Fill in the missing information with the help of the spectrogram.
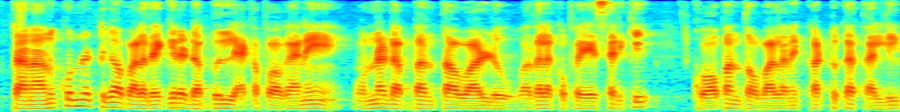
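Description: A man's voice: lowish voice, close to an everyday voice. A man voicing a confident defense lawyer in a courtroom story, arguing emphatically.

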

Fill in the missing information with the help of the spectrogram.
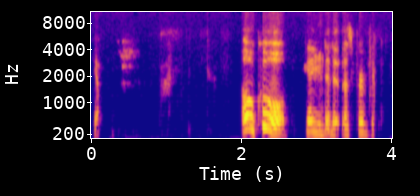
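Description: A woman in her thirties, a marine researcher, answering questions on a video call, lively and full of fillers and laughs. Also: high voice, a little slow, creaky, a little hiss or hum. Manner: animated, laughs often, many fillers. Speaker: marine researcher guest speaker. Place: small indoor lab room. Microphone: wired earbuds on a video call. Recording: dull, dry video call audio.

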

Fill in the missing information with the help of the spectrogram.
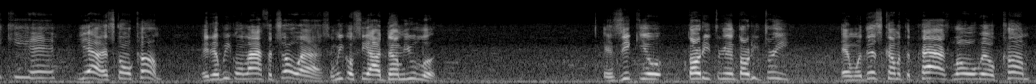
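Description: A man street preaching outdoors in a very high, piercing, tense voice, blunt and profane, tagging his lines with "man" and "bro." He slows right down when he reads scripture. Faint traffic hums behind him. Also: pushed and bright. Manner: confrontational, profane, emphatic; reads scripture aloud slowly.

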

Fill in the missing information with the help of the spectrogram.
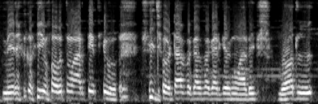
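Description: A man's voice: a little high, level tone, takes it slowly, fairly bright tone, low-quality recording. A young man chatting casually to his vlog camera in a wistful, reflective way. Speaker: vlogger.

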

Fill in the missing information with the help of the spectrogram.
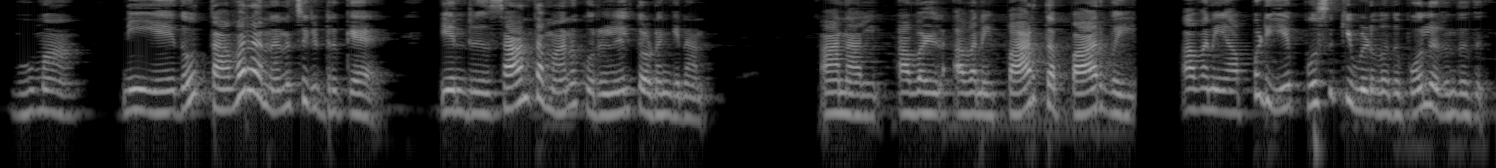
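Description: A woman narrates a family short story for an audiobook in a steady, measured telling. Her voice sits at an ordinary middle pitch.

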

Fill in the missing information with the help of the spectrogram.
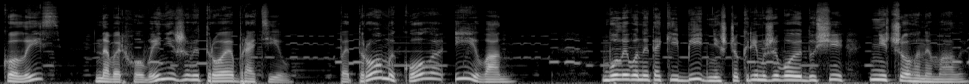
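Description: A woman storyteller giving a theatrical, expressive scripted reading of a folk tale. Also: lowish voice, normal speed, soft background music.

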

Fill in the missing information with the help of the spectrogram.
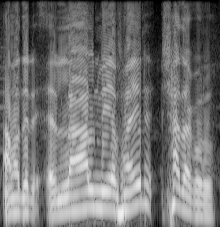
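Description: A man's voice: high voice, expressive, quick pace, clear, resonant tone. A Bangladeshi man working as a field reporter in an outdoor market, questioning sellers and repeating their answers back for viewers. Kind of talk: on-location market interview for viewers. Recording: busy outdoor market crowd noise.

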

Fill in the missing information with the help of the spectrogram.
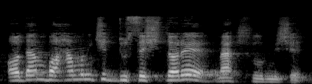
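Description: High-voiced man giving a religious lecture. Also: lively intonation, a little hiss or hum. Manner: colloquial, acts out dialogue in quotes; sudden drops to low, quiet asides.

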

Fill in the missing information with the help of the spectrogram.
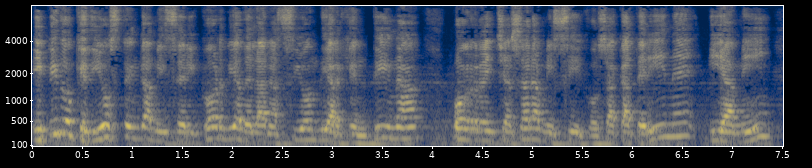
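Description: An earnest, indignant middle-aged Colombian man hosts a radio talk show, reading a letter aloud and speaking as a compatriot. His voice is a little high and expressive, at a moderate pace with few pauses, recorded off-mic from a distance in a small office studio with a desk.

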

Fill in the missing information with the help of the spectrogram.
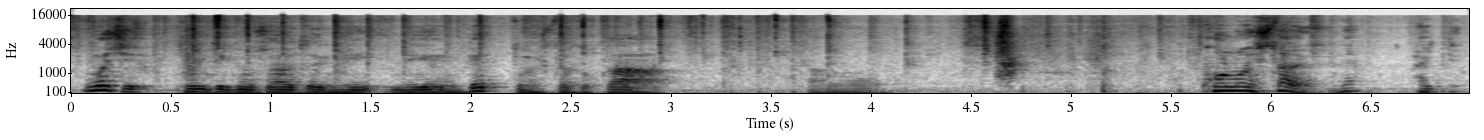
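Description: A man talking casually to the camera about his pet pigeon, switching to rough, coaxing talk when he speaks to the bird. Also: mid-range voice, expressive, normal speed, mellow, slight background noise. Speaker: pigeon keeper.

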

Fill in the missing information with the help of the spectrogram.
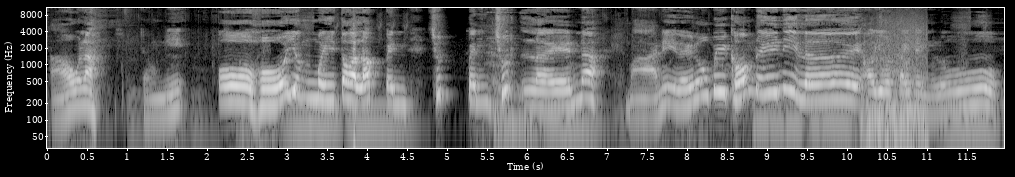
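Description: A man's voice: high voice, sing-song, unhurried, a little mellow, slight background noise. A young man casually commentating a game he is playing, teasing the enemies in a playful way. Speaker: gaming YouTuber. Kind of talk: casual let's-play commentary.

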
